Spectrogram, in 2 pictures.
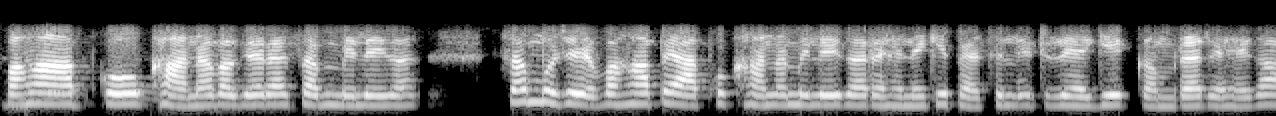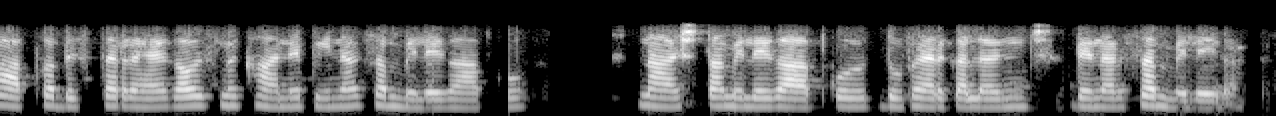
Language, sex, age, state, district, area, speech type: Hindi, female, 45-60, Madhya Pradesh, Jabalpur, urban, conversation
